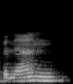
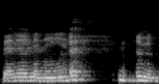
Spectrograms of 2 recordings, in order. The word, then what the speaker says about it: Benin: It's the Republic of Benin, am I saying it wrong? Benin. Benin.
